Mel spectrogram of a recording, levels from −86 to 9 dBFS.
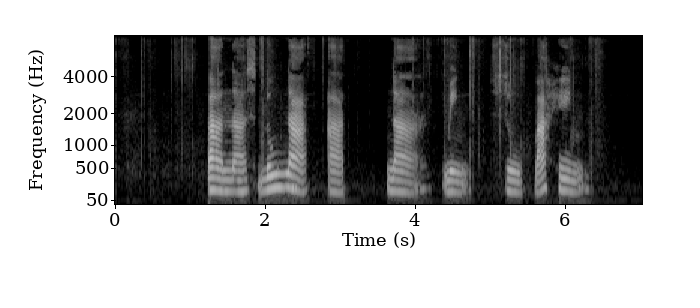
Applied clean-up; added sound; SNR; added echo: neural mask model RNNoise.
